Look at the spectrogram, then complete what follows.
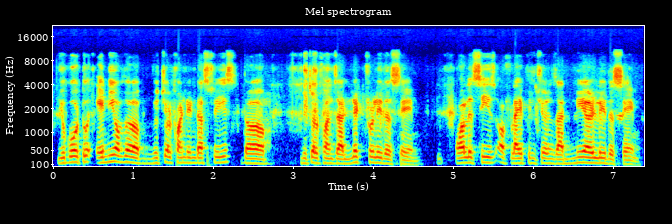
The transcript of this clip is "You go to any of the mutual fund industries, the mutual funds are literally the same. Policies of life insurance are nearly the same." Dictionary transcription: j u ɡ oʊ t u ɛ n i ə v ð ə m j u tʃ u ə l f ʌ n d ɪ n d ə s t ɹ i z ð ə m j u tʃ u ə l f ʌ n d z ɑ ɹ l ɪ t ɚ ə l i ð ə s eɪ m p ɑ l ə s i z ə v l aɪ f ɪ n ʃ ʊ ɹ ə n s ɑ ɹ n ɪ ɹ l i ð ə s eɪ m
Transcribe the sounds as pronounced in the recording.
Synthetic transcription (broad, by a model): j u ɡ oʊ t u ɛ n i ə v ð ə m j u tʃ u ə l f ʌ n d ɪ n d ə s t ɹ i z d ə m j u tʃ u ə l f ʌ n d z ɑ ɹ l ɪ t ɚ ə l i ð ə s eɪ m p ɑ l ə s i z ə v l aɪ f ɪ n ʃ ʊ ɹ ə n s ɑ ɹ n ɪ ɹ l i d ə s eɪ m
